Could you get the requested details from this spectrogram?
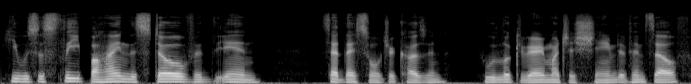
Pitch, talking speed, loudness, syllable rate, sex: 110 Hz, 175 wpm, -19 LUFS, 5.1 syllables/s, male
